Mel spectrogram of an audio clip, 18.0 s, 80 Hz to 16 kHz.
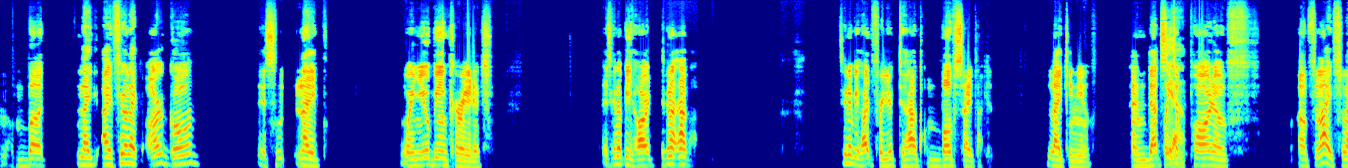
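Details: Adult man who has stuttered since age 4, with a stutter that goes up and down and that he lets happen rather than hiding it; stuttering.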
